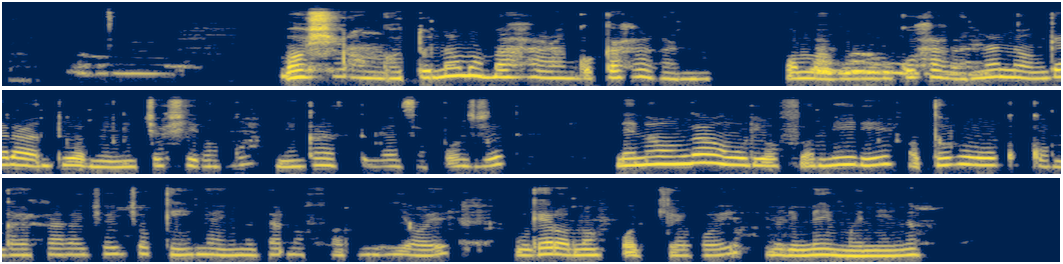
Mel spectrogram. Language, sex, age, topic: Oshiwambo, female, 25-35, finance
